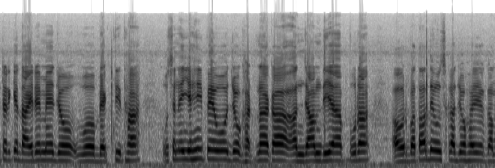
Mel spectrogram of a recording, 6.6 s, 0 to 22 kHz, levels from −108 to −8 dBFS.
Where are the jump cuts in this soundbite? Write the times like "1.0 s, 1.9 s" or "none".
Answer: none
